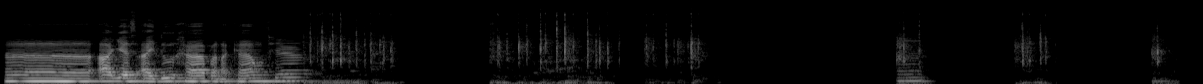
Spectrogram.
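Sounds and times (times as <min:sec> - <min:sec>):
typing on computer keyboard: 0:03.0 - 0:04.0, 0:04.9 - 0:07.2, 0:09.0 - 0:09.3, 0:10.2 - 0:10.6, 0:11.5 - 0:11.8.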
